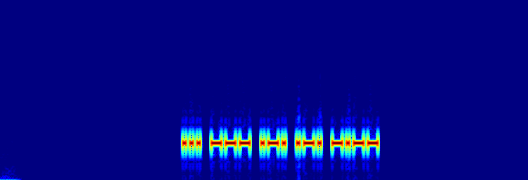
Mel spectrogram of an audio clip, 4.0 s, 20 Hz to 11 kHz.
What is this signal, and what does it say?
Morse code, heard as a keyed tone, about 41 wpm, 700 Hz. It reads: SORRY
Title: Five Letter Words - 45wpm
